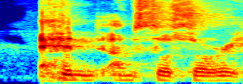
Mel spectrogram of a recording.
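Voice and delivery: ordinary talk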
